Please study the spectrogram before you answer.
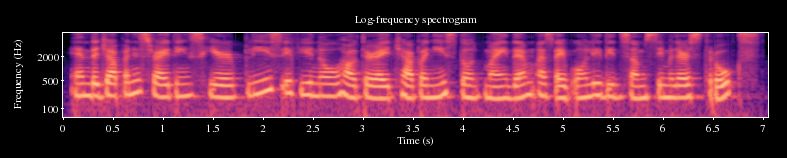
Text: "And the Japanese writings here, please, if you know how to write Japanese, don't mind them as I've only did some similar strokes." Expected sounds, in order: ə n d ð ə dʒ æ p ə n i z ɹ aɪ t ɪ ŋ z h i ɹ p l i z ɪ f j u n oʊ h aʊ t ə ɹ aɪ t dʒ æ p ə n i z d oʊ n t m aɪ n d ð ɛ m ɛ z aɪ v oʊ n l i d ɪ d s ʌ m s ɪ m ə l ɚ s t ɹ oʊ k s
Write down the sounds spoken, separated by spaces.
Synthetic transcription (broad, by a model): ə n d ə dʒ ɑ p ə n i s ɹ aɪ t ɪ ŋ s h i ɹ p l i s ɪ f j u n oʊ h aʊ t ə ɹ aɪ t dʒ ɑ p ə n i s d oʊ n t m aɪ n d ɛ m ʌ s aɪ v oʊ n l i d ɪ d s ʌ m s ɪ m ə l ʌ s t ɹ oʊ k s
